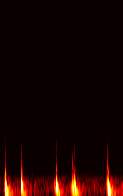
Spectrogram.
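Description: Heartbeat sound effect used as a suspense cue: two low double thumps, about a second apart, over a faint steady hum.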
